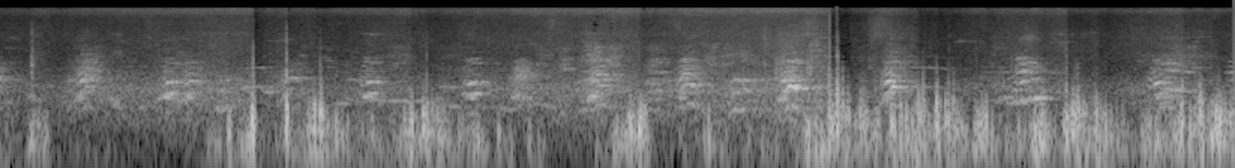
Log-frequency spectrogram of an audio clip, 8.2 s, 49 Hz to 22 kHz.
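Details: At Eagle Heights in Kent, August 2019, a captive White-backed vulture utters scattered short, whining squeals with a nasal tone, interspersed among dense low knocks, thuds and shuffling sounds that grow louder toward the end.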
